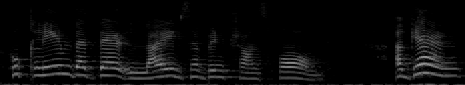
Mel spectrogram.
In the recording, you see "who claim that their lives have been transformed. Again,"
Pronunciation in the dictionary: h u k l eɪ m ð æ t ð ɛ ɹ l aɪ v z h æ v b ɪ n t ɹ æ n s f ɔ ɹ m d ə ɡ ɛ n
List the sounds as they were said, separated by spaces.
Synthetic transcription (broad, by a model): h u k l eɪ m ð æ t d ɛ ɹ l aɪ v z h æ v b ɪ n t ɹ æ n s f ɔ ɹ m d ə ɡ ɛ n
